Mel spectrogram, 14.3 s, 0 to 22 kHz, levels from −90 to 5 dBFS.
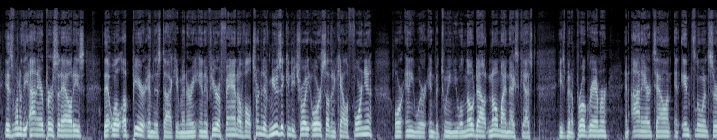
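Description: No technical faults occur at any point in this speech recording, so there is nothing to describe in time order.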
